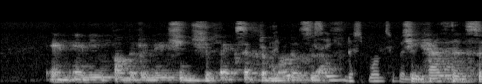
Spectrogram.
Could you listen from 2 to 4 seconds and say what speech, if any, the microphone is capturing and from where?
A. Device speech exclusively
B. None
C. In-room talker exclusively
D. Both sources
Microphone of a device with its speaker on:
D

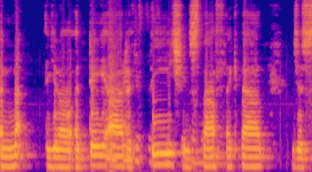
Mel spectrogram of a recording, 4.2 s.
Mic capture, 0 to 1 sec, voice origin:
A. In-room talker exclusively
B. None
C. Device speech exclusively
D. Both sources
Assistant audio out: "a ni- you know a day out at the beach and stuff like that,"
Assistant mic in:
C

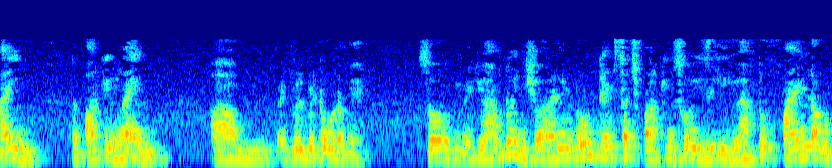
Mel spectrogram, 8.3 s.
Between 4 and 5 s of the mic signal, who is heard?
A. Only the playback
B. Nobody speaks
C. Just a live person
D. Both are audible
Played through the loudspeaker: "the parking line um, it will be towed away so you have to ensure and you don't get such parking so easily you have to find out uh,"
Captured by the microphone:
A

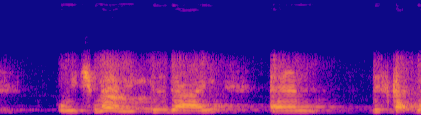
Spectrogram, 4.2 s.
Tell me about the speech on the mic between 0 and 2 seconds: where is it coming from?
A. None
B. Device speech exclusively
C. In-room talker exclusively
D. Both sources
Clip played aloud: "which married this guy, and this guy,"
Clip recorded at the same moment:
D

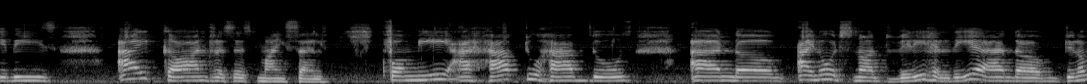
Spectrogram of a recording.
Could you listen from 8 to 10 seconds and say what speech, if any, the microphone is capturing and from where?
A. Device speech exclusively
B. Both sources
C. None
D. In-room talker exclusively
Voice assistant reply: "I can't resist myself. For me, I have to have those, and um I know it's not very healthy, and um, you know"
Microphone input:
A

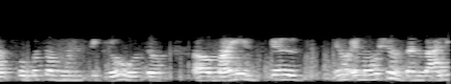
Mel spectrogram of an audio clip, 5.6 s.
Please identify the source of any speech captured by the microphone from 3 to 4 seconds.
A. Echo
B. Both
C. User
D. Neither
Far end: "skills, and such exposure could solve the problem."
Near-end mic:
C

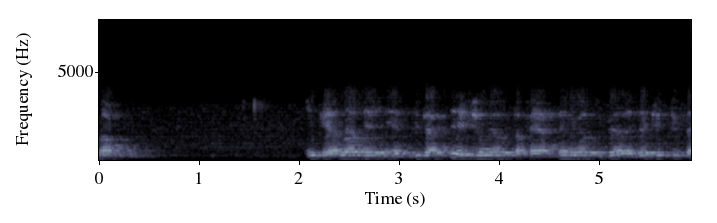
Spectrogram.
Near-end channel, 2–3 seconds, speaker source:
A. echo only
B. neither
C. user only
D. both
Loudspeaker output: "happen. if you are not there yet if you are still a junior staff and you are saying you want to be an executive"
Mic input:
A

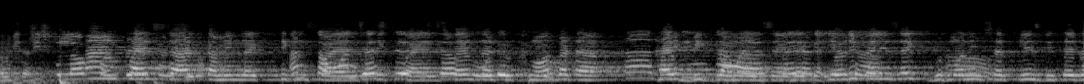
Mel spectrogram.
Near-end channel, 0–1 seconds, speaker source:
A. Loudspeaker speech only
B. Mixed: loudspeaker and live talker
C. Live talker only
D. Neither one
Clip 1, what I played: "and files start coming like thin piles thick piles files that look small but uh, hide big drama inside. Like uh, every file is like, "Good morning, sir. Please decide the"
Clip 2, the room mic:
B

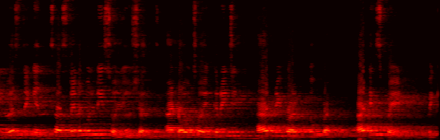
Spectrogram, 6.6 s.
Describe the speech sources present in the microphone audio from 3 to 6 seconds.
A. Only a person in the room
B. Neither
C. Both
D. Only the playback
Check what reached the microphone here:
D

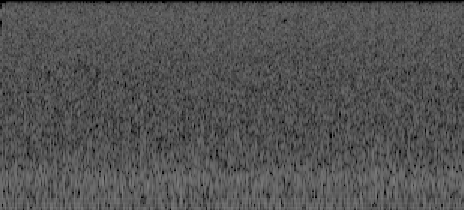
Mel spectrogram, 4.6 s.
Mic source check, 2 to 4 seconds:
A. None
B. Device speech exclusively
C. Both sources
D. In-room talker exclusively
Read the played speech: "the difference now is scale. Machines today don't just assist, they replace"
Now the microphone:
A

